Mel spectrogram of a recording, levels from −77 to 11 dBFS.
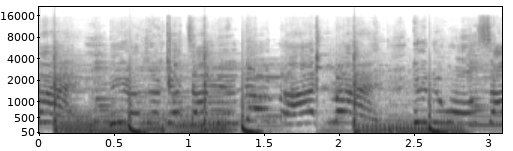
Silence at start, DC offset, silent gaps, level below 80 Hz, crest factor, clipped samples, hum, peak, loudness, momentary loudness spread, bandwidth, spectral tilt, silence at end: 0 s; under 0.1%; none; -18 dBFS; 10 dB; 1%; none; 0 dBFS; -11 LUFS; 4 LU; 16 kHz; -6 dB/octave; 0 s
